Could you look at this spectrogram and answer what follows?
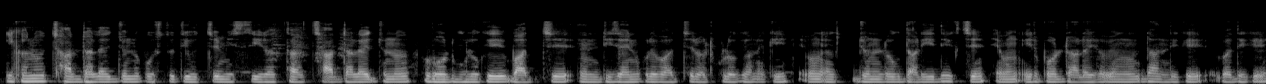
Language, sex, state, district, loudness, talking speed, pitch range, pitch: Bengali, male, West Bengal, Dakshin Dinajpur, -28 LUFS, 140 wpm, 120-125 Hz, 120 Hz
